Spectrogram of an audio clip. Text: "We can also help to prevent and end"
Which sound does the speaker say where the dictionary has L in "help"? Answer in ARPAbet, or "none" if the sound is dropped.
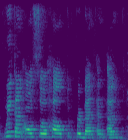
L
